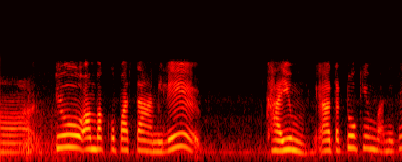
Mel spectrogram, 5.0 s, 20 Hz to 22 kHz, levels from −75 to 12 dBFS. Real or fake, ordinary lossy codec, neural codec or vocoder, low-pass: real; Opus, 16 kbps; none; 5.4 kHz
